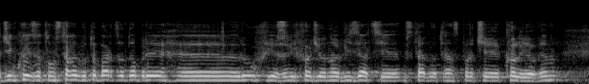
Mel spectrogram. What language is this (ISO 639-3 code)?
pol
